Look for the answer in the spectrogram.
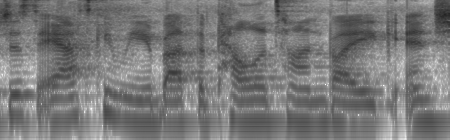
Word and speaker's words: Peloton: Pendleton bike that's $3,000 and tell you how it works. Unless Pendleton. – Are you talking Peloton? – Peloton, whatever. – You got to say it right, man. Peloton.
